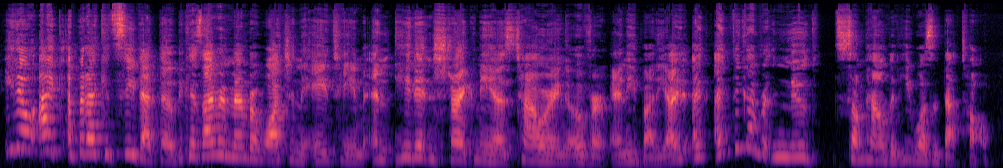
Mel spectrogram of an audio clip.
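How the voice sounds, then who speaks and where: A woman's voice: medium pitch, big pitch swings, a little fast, hardly any pauses, pushed and bright. A woman hosting a podcast who steers the topics in chatty, laughing casual conversation. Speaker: podcast host. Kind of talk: casual chat.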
